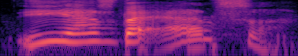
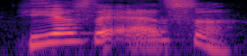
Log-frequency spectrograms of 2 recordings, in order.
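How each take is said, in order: Both takes have the same delivery.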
